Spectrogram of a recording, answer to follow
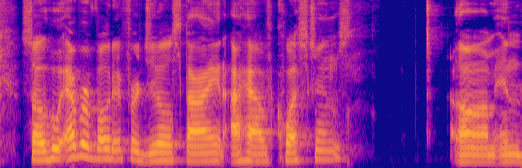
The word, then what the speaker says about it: Stein: people who voted for Jill Steen Stein now let me look how this is pronounced to make sure I'm not like gentrifying somebody's name Stein here let's practice together Stein Stein Stein Stein Jill Stein Stein Stein got it so whoever voted for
